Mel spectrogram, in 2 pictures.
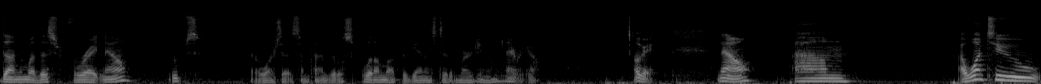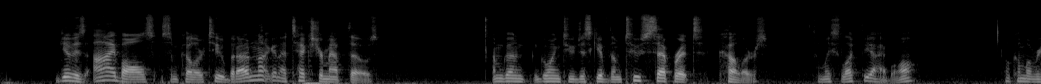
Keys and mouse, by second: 0.8 click, 3.1-5.7 drag, 6.3-9.4 middle drag, 9.7-13.6 middle drag, 18.5-20.1 right drag.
